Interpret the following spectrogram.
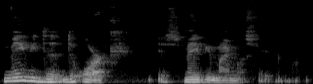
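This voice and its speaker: Sketching fan art on a live stream, this man keeps up casual, filler-heavy chatter and responds to messages from chat. His voice sits on the low side, mellow and gravelly, with a soft, unhurried ease. The home studio room around him sounds echoey.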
